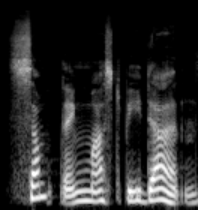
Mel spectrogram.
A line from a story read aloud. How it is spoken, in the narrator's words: said Mr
